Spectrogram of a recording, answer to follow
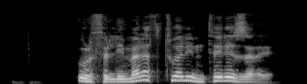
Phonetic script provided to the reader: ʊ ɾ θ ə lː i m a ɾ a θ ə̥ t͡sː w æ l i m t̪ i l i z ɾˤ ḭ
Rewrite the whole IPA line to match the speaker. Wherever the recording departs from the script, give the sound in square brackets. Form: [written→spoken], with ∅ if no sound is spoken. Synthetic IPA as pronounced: ʊ ɾ θ ə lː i m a ɾ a θ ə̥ t͡sː w æ l i m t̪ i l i z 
